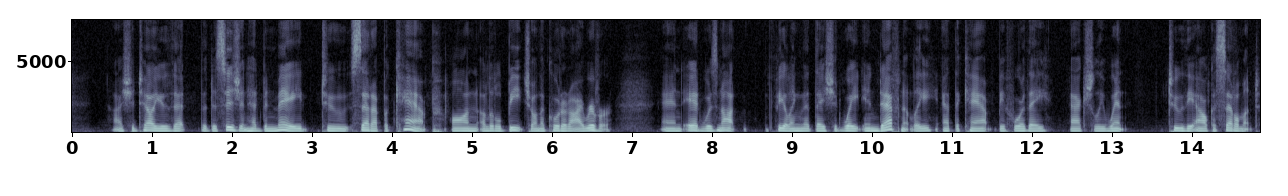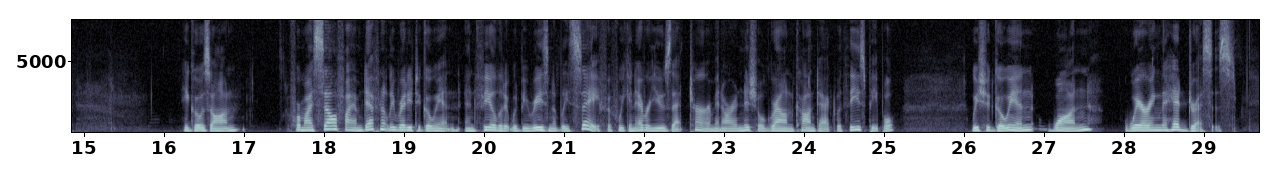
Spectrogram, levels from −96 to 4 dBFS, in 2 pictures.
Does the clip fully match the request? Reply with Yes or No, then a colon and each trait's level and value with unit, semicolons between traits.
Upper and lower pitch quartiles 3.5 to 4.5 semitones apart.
No: average, 3.0 semitones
